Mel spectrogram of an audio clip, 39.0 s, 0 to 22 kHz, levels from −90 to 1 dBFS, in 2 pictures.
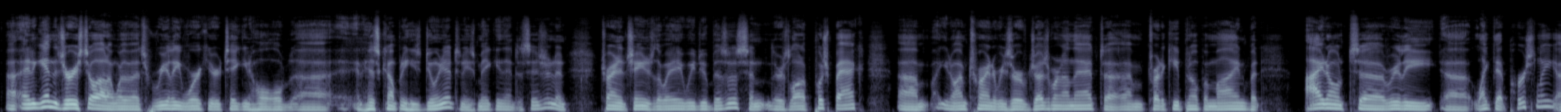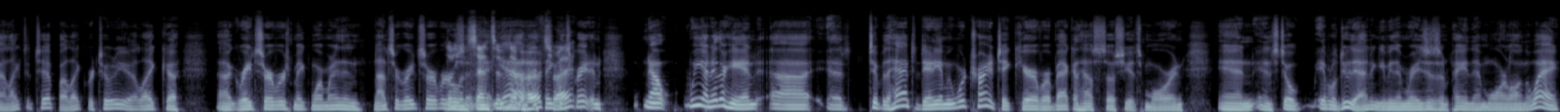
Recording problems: none

